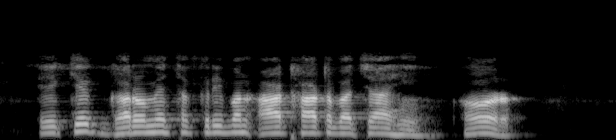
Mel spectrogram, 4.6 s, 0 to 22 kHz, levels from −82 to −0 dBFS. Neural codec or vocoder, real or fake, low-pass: codec, 16 kHz in and 24 kHz out, 1 kbps, XY-Tokenizer; fake; 5.4 kHz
